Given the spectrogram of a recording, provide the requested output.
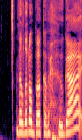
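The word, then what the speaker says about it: hygge: book right now called the little book of Huga it's spelled h y g g it looks like Hai higgy um it's spelled or pronounced Huga and it's a Danish concept of like intentional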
